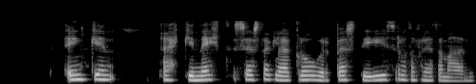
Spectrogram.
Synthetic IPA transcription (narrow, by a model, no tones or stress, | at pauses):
ejɲcɪn | ɛhcɪnejht̪sɛ̥st̪aklɛɣakɾoːwvʏɾ̥pɛr̥t̪ɪiːsɾowt̪afɾjɛht̪amaːðʏn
